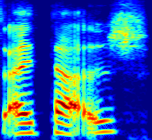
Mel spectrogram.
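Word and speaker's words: Aytaç: I keep forgetting that C's are pronounced like J's in Turkish, so I think his actual name is Aytaj.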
